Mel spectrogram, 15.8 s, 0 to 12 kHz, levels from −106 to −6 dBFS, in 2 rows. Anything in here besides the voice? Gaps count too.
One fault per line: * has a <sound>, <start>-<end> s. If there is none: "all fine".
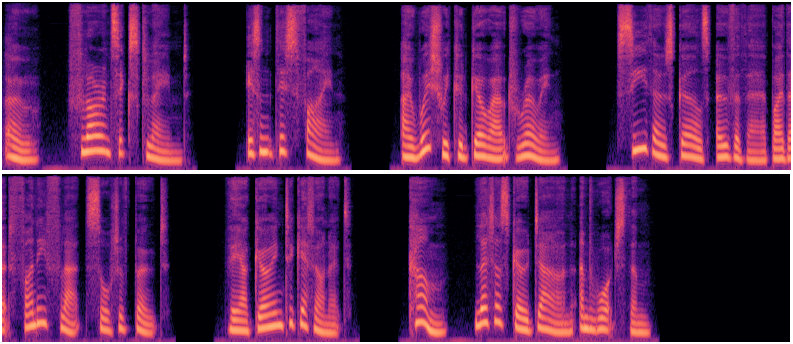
all fine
